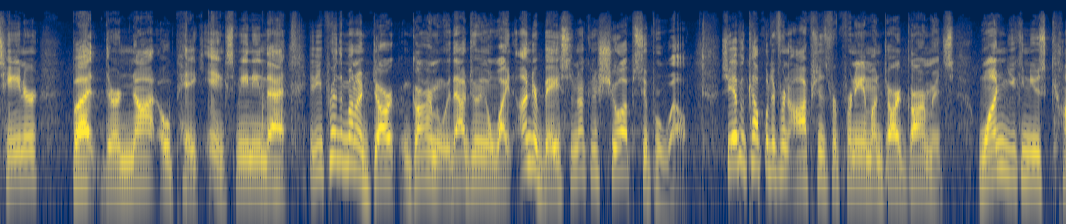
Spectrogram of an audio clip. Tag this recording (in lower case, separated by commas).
speech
